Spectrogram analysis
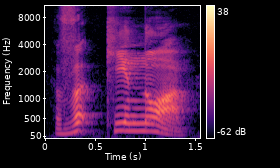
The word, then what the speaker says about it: в кино: В кино. Мы здесь «в» меняем на «ф». Звук «в» на «ф». Потому что следующий за ним звук «к», «к», он глухой. Глухой. Поэтому мы меняем «в кино».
